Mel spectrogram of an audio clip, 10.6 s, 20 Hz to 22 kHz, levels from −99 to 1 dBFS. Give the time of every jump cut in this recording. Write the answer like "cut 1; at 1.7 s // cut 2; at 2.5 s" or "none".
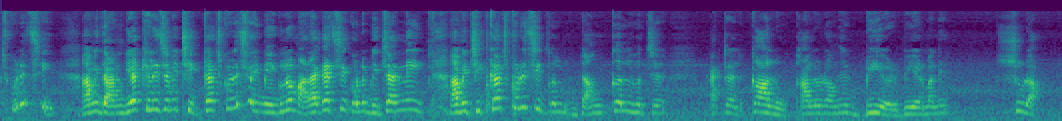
cut 1; at 5.4 s

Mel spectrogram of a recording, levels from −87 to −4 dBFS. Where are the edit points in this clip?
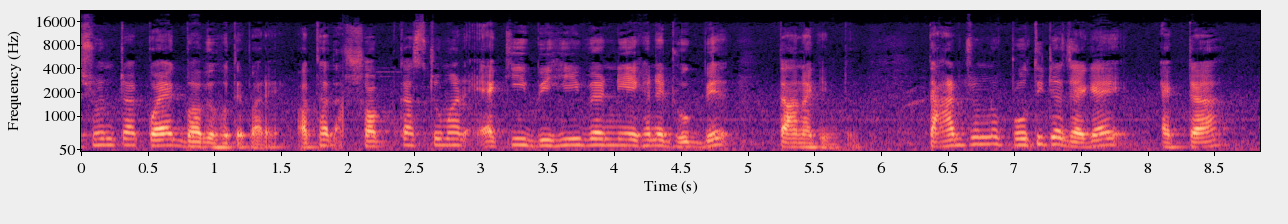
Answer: cut 1; at 1.9 s // cut 2; at 6.3 s

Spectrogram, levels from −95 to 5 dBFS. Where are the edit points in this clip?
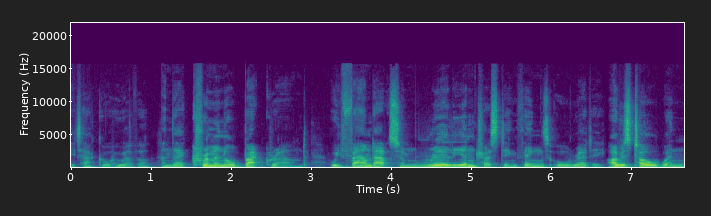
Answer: cut 1; at 1.1 s // cut 2; at 6.6 s

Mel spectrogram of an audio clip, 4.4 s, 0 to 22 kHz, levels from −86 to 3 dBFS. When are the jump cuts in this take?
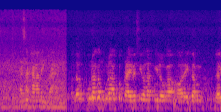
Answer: cut 1; at 1.4 s

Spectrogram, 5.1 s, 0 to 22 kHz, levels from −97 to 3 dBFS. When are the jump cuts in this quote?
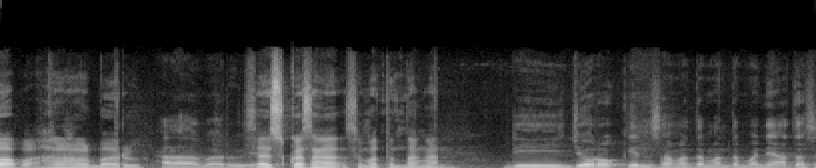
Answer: none

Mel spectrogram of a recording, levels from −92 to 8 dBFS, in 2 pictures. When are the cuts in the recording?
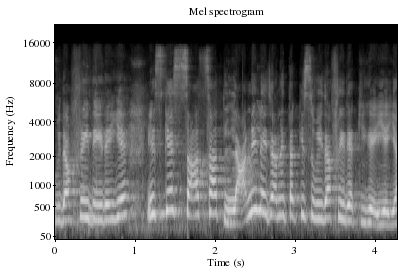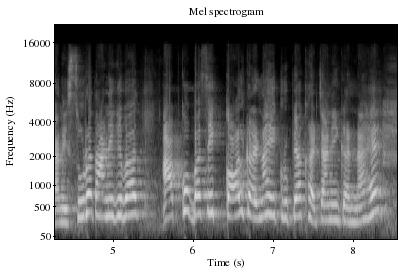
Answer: none

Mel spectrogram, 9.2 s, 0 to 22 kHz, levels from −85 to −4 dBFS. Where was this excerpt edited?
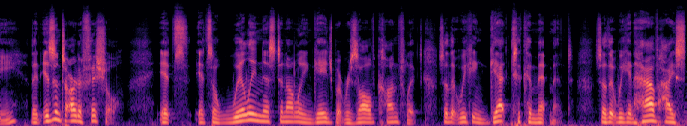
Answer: none

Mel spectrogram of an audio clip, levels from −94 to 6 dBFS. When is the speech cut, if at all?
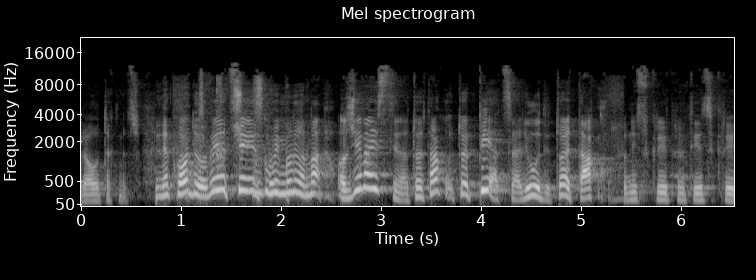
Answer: cut 1; at 0.8 s // cut 2; at 5.6 s

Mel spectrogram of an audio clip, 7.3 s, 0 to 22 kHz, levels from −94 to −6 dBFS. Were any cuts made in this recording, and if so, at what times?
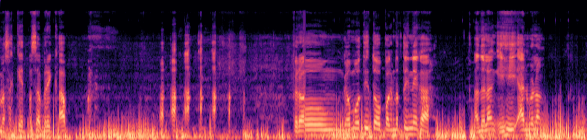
cut 1; at 3.8 s

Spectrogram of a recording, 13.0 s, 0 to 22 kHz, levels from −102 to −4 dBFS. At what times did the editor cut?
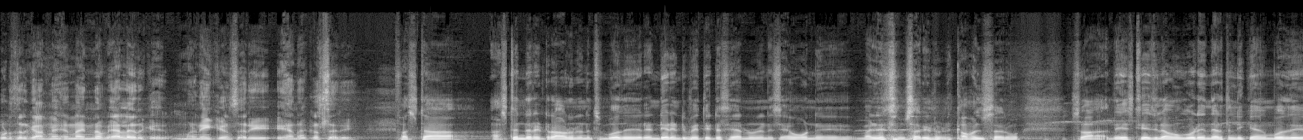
cut 1; at 3.9 s

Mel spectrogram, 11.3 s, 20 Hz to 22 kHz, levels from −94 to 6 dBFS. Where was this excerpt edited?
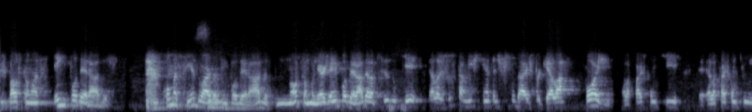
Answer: none

